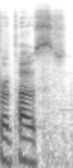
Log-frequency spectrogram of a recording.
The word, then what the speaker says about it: riposte: the second syllable is post. Lee post. I think it's. Riposte?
